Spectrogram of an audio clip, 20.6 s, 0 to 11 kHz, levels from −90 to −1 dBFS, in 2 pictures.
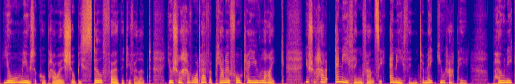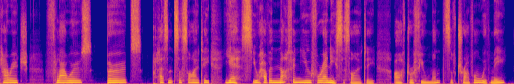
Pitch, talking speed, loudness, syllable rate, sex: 220 Hz, 135 wpm, -19 LUFS, 4.5 syllables/s, female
